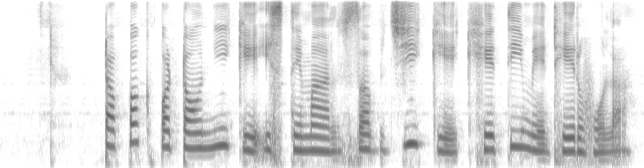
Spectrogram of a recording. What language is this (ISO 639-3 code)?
bho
